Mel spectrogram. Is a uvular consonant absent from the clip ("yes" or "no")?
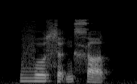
yes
